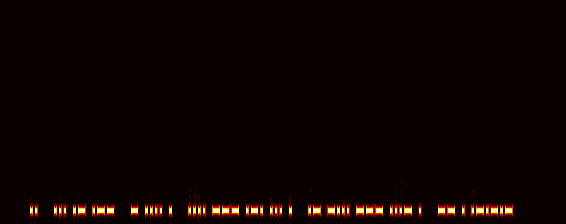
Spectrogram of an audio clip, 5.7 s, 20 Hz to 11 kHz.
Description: Morse code, heard as a keyed tone, about 53 wpm, 700 Hz. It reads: I SAW THE HORSE ABOVE ME.
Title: Sentences from Top 1000 Words - Review Part 2 - 50wpm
